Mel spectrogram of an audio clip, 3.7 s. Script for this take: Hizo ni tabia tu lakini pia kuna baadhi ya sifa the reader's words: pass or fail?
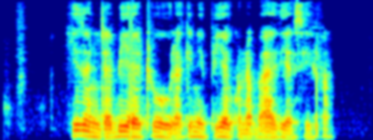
pass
